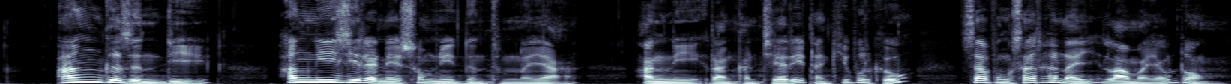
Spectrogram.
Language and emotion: Bodo, happy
